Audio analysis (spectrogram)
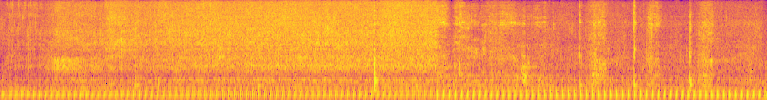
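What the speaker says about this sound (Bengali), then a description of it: "আজকে আমি এই যে পাঙাশ মাছের কালিয়ার জন্য মশলাটা এইভাবে কষে নিলাম" Spice paste for pangas fish kalia sizzles in hot oil with a steady hiss, a low hum underneath, then sharp spatula clicks and scrapes as it is stirred.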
